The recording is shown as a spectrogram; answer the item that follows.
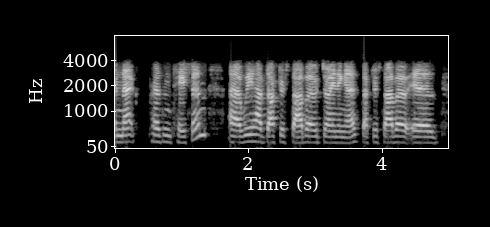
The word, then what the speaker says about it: Szabo: Sabo, but that's okay. It's frequently mispronounced, but that's all right.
